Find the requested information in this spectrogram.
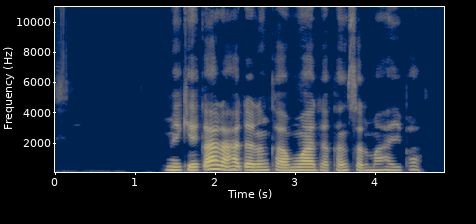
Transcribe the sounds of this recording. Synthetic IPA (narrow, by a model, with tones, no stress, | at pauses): meː˨kʲeː˨kʼaː˦ɽa˨ɦa˦ɗa˨ɽɪ˦ŋkaː˨mʊ˦waː˦da˨kɐ˦nsɐ˨rma˦ha˦jɸaː˦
